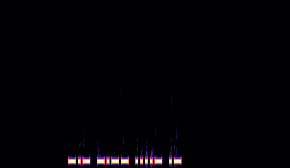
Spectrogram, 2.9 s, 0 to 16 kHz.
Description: Morse code, heard as a keyed tone, about 51 wpm, 700 Hz. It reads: KY4A
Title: USA Call Signs - 3x Character Spacing - 50wpm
